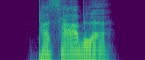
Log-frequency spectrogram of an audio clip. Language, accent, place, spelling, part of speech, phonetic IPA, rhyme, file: German, Germany, Berlin, passable, adjective, [paˈsaːblə], -aːblə, De-passable.ogg
- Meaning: inflection of passabel: 1. strong/mixed nominative/accusative feminine singular 2. strong nominative/accusative plural 3. weak nominative all-gender singular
